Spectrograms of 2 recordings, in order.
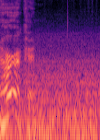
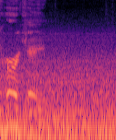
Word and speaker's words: Hurricane: I know it's Apple we're in Hurricane that's how they say it folks it's it's not hurricane it's hurricane look at the building look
